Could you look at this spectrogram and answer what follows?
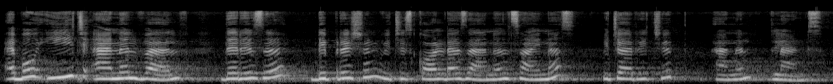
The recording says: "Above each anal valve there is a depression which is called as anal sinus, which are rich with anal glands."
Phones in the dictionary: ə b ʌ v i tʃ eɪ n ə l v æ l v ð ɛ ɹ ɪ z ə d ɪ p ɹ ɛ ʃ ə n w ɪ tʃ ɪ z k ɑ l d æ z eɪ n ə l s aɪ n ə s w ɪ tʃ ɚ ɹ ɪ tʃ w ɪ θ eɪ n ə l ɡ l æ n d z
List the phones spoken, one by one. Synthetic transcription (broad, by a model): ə b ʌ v i tʃ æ n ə l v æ l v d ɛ ɹ ɪ z ə d ɪ p ɹ ɛ ʃ ə n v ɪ tʃ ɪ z k ɑ l d æ z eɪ n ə l s aɪ n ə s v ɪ tʃ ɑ ɹ ɪ tʃ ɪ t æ n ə l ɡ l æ n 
